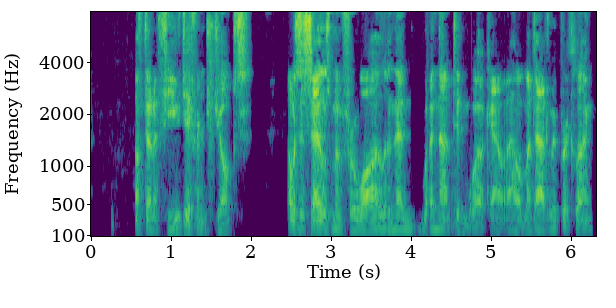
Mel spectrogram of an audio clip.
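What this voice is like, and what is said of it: Midlands English accent. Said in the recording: “you've got a lovely accent ... Midlands, not far from Birmingham.”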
